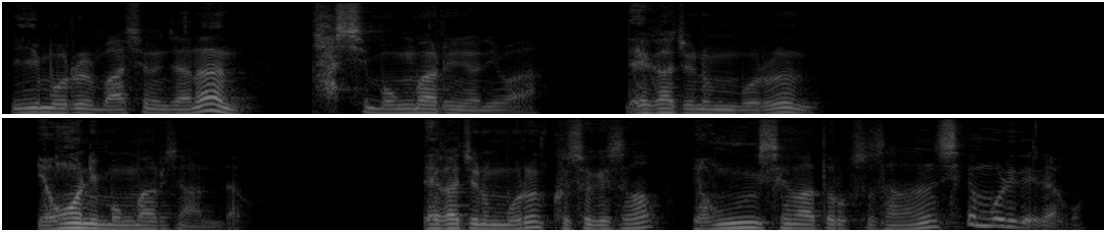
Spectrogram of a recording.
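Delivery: soft, measured voice of Jesus; solemn promise. Retold or imitated. Jesus offering living water to the woman, solemn and soft.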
